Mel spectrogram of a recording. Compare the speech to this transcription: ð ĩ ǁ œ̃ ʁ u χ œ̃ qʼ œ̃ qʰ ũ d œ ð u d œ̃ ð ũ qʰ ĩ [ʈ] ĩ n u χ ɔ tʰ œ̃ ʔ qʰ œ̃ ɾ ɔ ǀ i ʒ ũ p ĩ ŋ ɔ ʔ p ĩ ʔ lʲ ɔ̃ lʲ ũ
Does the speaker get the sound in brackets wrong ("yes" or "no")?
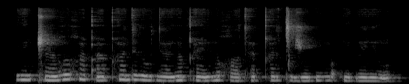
yes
